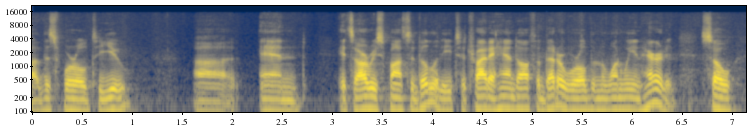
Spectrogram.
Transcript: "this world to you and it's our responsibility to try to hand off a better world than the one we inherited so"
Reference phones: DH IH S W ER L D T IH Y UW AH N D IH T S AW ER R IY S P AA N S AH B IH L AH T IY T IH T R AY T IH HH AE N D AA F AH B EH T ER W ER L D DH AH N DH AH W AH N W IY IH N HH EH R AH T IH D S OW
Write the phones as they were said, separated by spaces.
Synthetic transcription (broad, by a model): DH IH S W ER L D T IH Y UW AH N IH T S AW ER R IY S P AA N S AH B IH L AH T IY T IH T R AY T IH HH AE N D AA F AH B EH T ER W ER L D DH AH N DH AH W AH N W IY IH N HH EH R AH T IH D S OW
